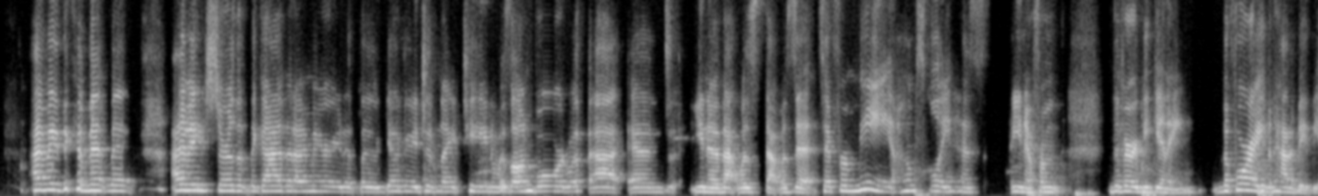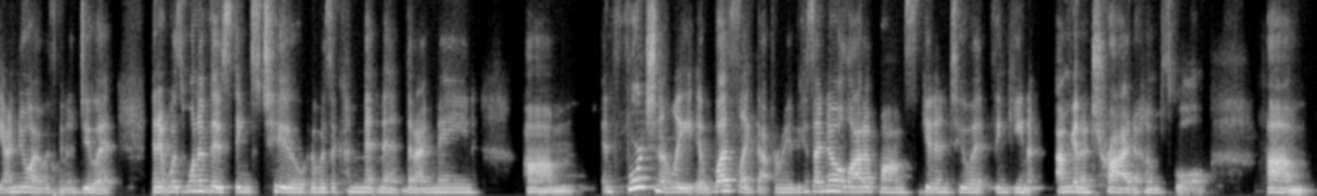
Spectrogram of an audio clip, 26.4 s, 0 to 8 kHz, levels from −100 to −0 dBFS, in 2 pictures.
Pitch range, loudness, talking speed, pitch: 170-215 Hz, -20 LUFS, 225 wpm, 190 Hz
